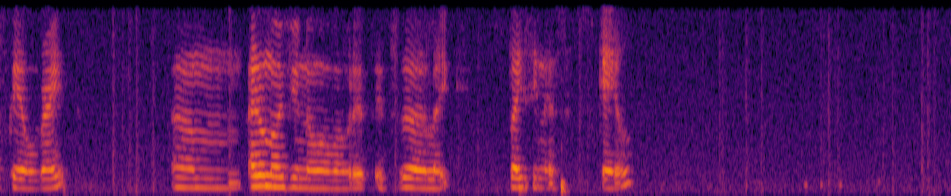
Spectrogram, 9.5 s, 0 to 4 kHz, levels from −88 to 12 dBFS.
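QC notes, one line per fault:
Nothing stood out on listening to this speech.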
